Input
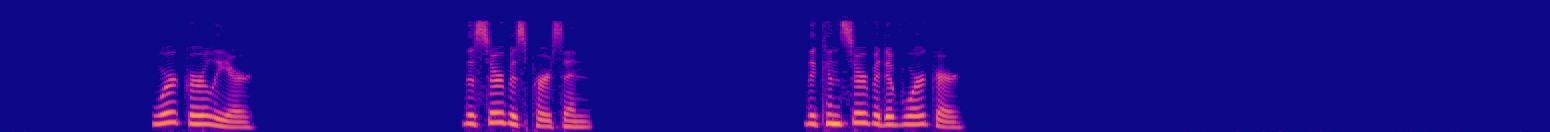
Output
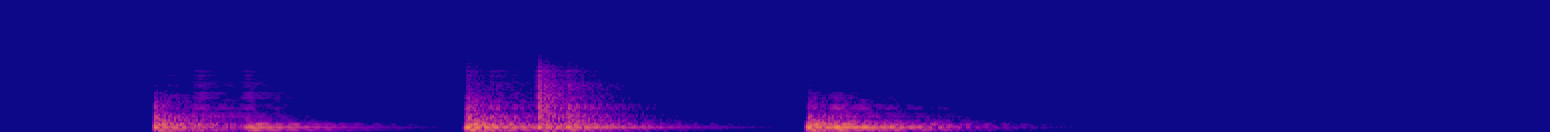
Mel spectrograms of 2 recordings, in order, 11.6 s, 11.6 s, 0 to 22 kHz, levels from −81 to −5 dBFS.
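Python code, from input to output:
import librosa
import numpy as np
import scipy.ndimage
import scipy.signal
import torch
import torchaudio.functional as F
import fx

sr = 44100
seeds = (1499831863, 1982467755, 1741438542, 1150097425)

y = fx.pitch_trill(x, sr, semitones=-7.5, every_ms=238)
y = fx.filter_sweep_lowpass(y, sr, from_hz=2000.0, to_hz=180.0, start_s=5.05, end_s=6.61, q=4.4)
y = fx.vocoder(y, sr, bands=4, carrier='saw', carrier_hz=80.6)
y = fx.gate_flip(y, sr, shuts_db=-27.0, range_db=-34)
y = fx.rev_fdn(y, sr, rt60_s=1.4, lf_ratio=1.4, hf_ratio=0.55, size_ms=39.0, drr_db=-8.5)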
